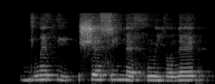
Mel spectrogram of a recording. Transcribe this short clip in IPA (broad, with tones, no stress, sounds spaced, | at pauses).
b i˧ w ɛ̃˦ f i˦˨ | ʃ ɛ˦ s i˦ n ɛ˦˨ h ũ˧ j o˧ n ɛ˦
